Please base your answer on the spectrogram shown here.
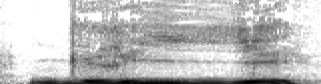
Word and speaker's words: griller: You pronounce them E, okay, even if you've got this R, okay, this combination of 2 letters, R at the end, will give you the sound E, all right, so griller, okay, let's see the others.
